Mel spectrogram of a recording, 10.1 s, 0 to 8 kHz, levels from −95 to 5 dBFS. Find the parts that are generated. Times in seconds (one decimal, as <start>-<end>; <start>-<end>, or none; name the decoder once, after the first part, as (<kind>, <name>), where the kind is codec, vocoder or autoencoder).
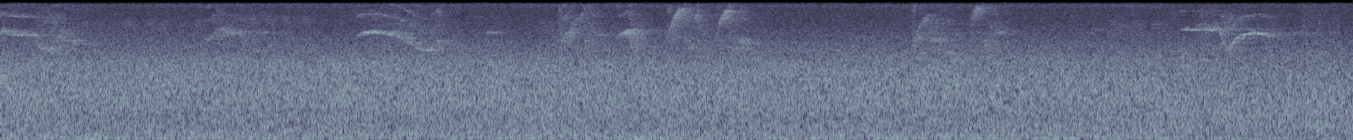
7.0-8.4 (vocoder, Vocos)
